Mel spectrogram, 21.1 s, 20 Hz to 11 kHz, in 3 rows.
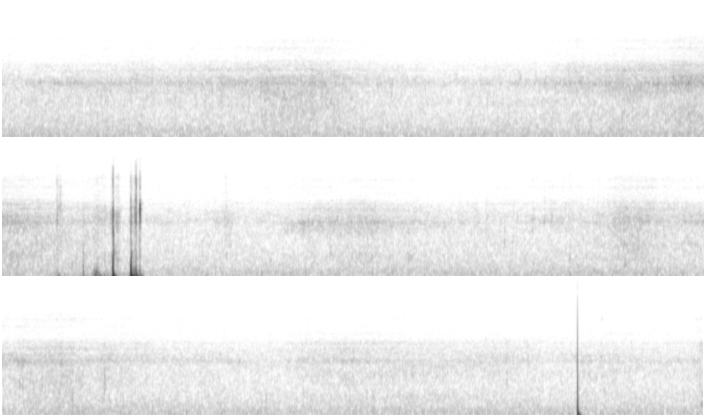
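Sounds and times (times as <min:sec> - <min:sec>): sea water lapping: 0:00.2 - 0:08.4, 0:09.1 - 0:21.0
sharp clicks and knocks: 0:07.8 - 0:08.5.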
